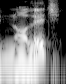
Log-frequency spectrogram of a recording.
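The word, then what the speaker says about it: knowledge: তাহলে আমরা দেখতে পেলাম যে কোনো একটা ওয়ার্ডের শুরুতে যদি খে তারপরে এন থাকে, তাহলে ফার্স্ট খেটা হচ্ছে উচ্চারণ করা হয় না, আর এন থেকে উচ্চারণ শুরু হয়। যেমন হচ্ছে কি নলেজ নি নাইট, নলেজ মানে হচ্ছে জ্ঞান,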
